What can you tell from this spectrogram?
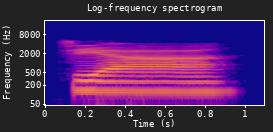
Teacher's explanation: it is pronounced using the high level tone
